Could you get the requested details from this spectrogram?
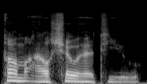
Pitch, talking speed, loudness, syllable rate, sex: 130 Hz, 245 wpm, -17 LUFS, 4.2 syllables/s, male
